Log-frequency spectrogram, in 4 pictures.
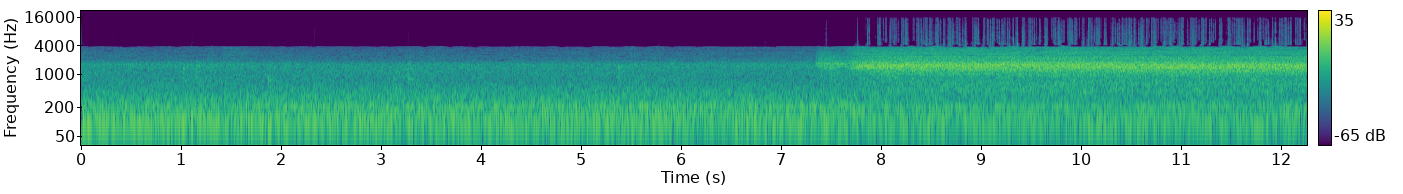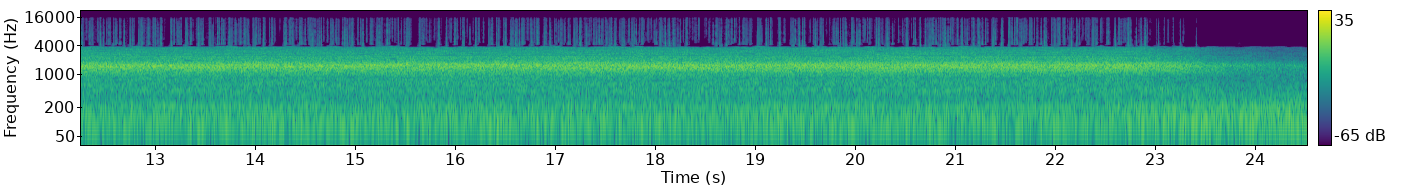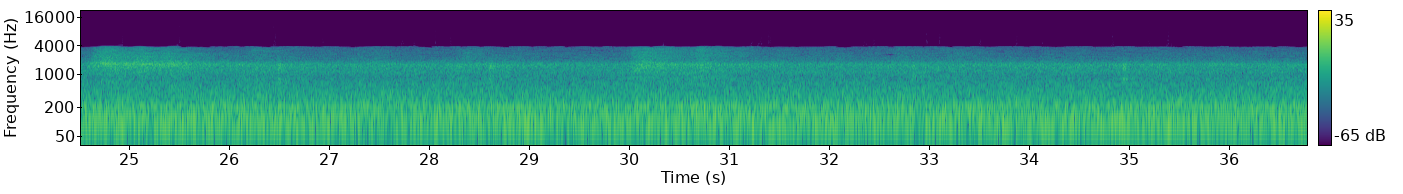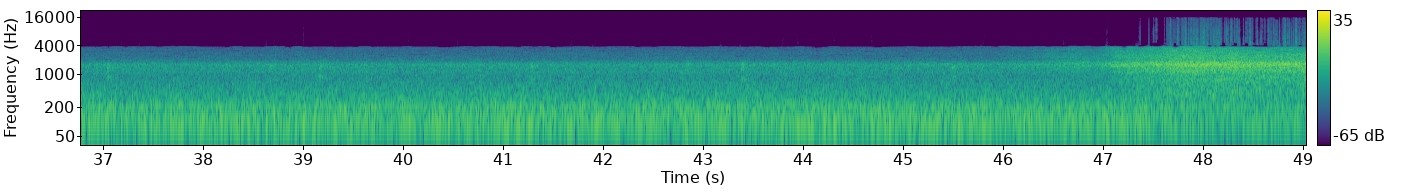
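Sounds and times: machinery low drone: 0.0s - 49.0s
loud high hiss: 7.3s - 25.9s, 46.2s - 49.0s.

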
